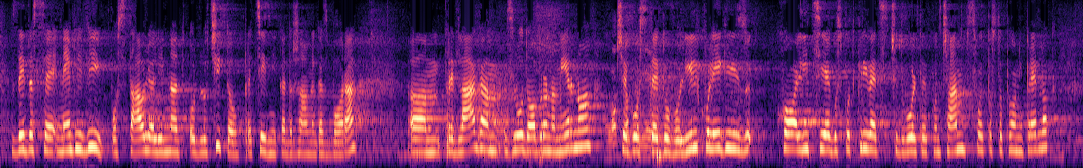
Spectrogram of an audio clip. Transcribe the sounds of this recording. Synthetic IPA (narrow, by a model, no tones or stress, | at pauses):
zd̪ɛjd̪asɛnɛbiʋipɔst̪awljalinad̪ɔd̪lɔt͡ʃit̪ɛwpɾɛt̪seːd̪nikad̪əɾʒawnɛɡazbɔːɾa | pɾɛd̪laːɡamzlod̪ɔbɾɔnameɾnɔt͡ʃɛbost̪ɛd̪ɔʋɔlilkʰɔleɡiz | kʰɔalit̪sijɛɡɔspot̪kɾiʋɛt̪st͡ʃɛd̪ɔʋoːlt̪ɛkɔnt͡ʃamsʋoːjpɔst̪ɔkɔwnipɾɛːd̪lɔk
